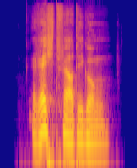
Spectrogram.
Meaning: justification
- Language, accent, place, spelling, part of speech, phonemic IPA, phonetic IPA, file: German, Germany, Berlin, Rechtfertigung, noun, /ʁɛçtˈfɛʁtiɡʊŋ/, [ʁɛçtʰˈfɛɐ̯tʰiɡʊŋ], De-Rechtfertigung.ogg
